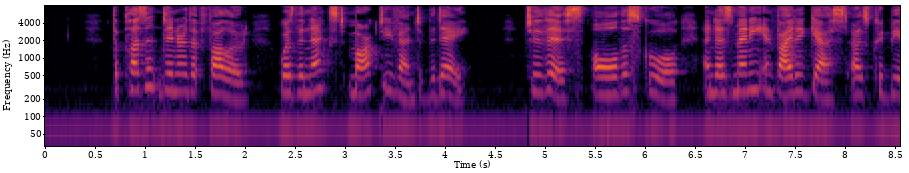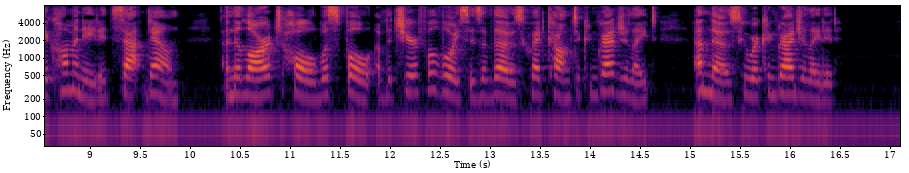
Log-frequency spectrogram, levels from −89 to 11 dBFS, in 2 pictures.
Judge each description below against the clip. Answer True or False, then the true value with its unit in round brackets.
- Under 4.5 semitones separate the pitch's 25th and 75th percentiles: True (2.9 semitones)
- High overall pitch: True (235 Hz)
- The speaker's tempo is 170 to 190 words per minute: True (180 wpm)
